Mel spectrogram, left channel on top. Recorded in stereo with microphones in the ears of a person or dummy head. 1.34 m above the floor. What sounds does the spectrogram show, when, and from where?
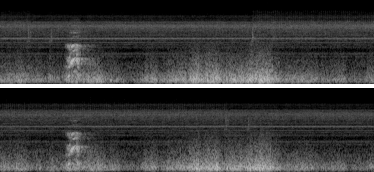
0.7 s a dog barking: 15° left (ahead or behind)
